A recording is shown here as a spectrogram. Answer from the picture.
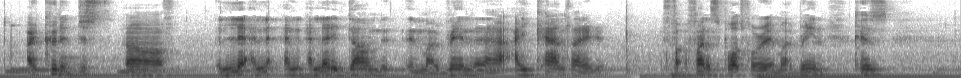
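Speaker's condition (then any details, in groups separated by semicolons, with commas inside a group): Stuttering; long-standing stutter; stuttering a lot during recording; worse when talking too fast; repeated sounds, prolonged sounds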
